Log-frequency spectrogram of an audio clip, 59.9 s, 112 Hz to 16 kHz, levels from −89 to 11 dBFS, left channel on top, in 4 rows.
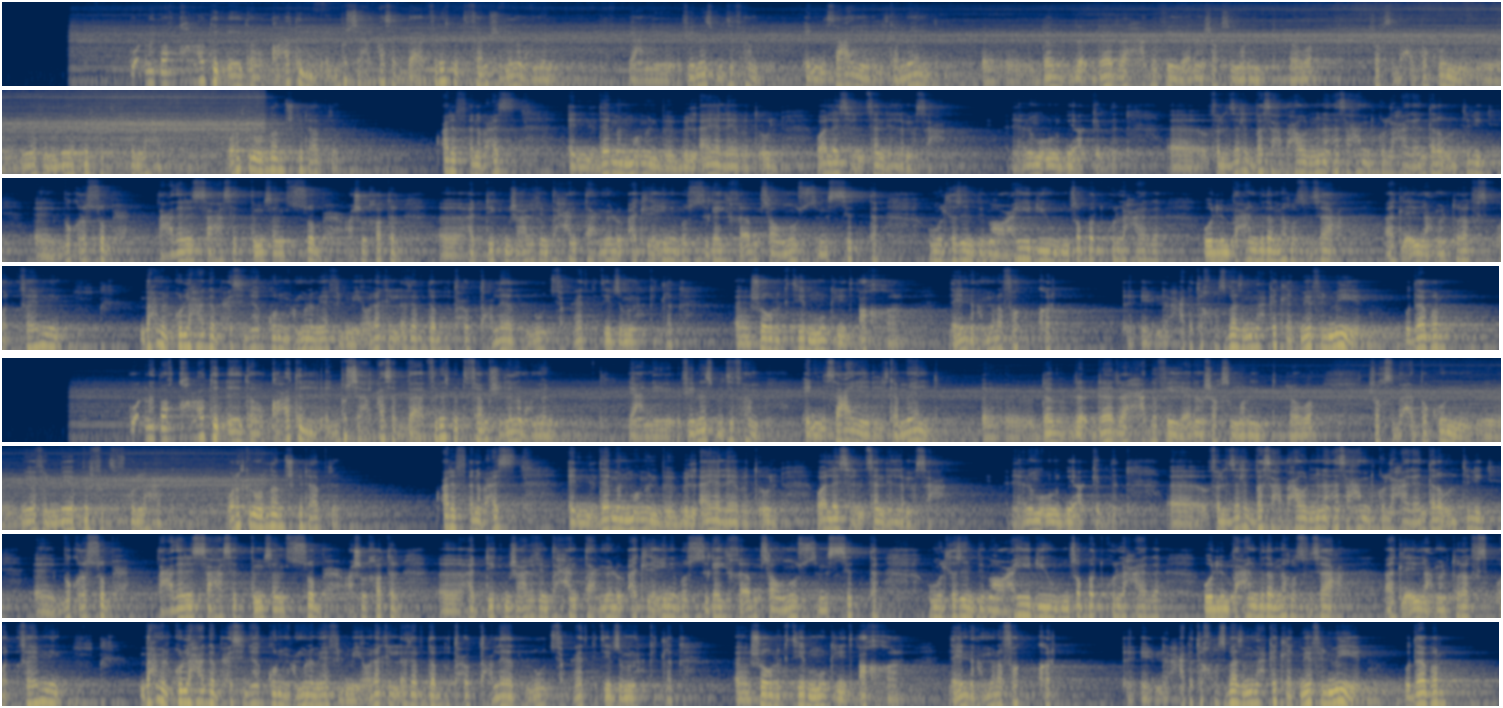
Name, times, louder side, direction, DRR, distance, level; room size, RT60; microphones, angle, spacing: sound 1, 0.7-17.6, left 4 dB, 80° left, 1.0 m, -36 dB
voice 1, 1.3-5.5 6.0-9.3 9.8-16.7 17.1-18.4 19.4-24.4 25.1-29.8 30.3-31.2 31.5-43.4 43.8-45.6 45.9-46.1 46.3-51.9 52.3-54.0 54.4-55.5 56.2-58.6 59.0-59.4, right 2 dB, 25° right, 14 dB, 0.5 m, -25 dB
19.0 x 10.5 x 7.0 m, 2.9 s
head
